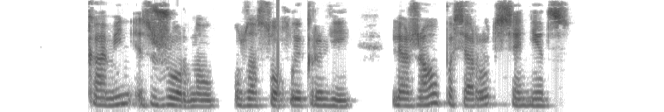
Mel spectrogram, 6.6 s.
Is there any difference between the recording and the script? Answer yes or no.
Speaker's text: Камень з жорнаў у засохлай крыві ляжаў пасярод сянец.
no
